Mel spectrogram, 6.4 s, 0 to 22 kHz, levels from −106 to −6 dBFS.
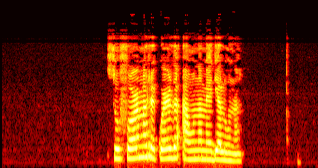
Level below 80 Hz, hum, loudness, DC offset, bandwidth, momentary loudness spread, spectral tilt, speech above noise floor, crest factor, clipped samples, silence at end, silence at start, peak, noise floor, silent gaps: -68 dBFS; none; -15 LUFS; under 0.1%; 9.6 kHz; 12 LU; -3.5 dB/octave; 60 dB; 18 dB; under 0.1%; 1.55 s; 2.15 s; 0 dBFS; -74 dBFS; none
